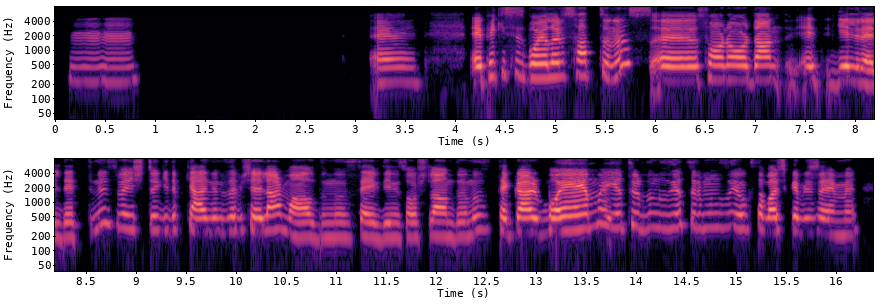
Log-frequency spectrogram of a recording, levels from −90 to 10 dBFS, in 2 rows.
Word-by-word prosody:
Hı - - -21
hı. 225 0 -14 2.3
Evet. 220 0 -6 0.6
Eee, 230 0 +6
peki, 290 +2 -4
siz 300 -4 -4
boyaları 265 +2 +5
sattınız, 295 - -1
eee, 230 0 +4
sonra 245 -1 0
oradan, 240 0 +2
eee, 230 - -3
g 230 -4 -19
gelir 235 -1 +1
elde 190 -1 +2
ettiniz 290 - -12
ve, 290 -1 -2
işte, 265 0 -6
gidip 260 +1 -10
kendinize 235 0 0
bir 240 - -15
şeyler 265 +3 +3
mi 225 - -3
aldınız 185 -1 -4
sevdiğiniz, 185 -2 -4
hoşlandığınız? 195 +6 -3
Tekrar 235 0 +5
boyaya 255 +4 +7
mı 355 +5 -7
yatırdınız 295 -1 -7
yatırımınızı 295 -1 -9
yoksa 280 -1 -5
başka 240 0 +1
bir 235 - -6
şey 225 -3 -2
mi? 210 +3 -10
240 Hz, 130 wpm, -22 LUFS, 220-280 Hz, 2.3 s, boyaya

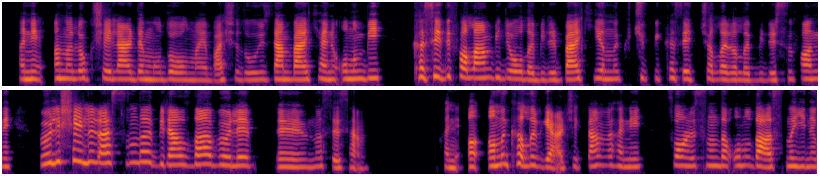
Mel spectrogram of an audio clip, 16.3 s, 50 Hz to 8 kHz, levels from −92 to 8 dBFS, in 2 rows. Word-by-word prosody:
hani, 230 -2 -1
analog 240 -1 -3
şeyler 225 -2 +1
de 225 - -1
moda 215 0 -6
olmaya 205 -2 -7
başladı. 210 +3 -6
O 210 +1 -7
yüzden 220 +1 +2
belki, 215 +2 +5
hani, 220 -1 +1
onun 235 +2 -4
bir 255 +1 +2 0.3
kasedi 290 0 +3
falan 270 -2 +3
bile 250 -3 -7
olabilir, 210 -3 -4
belki 225 +3 +4
yanına 235 -1 -4
küçük 245 +2 -14
bir 235 - -12
kaset 235 -3 -5
çalar 220 -3 -3
alabilirsin, 205 +1 -7
hani. 235 +1 0 0.3
Böyle 350 +5 +3
şeyler 385 -2 +4
aslında 355 +1 -1
biraz 290 -2 +3
daha 305 -1 +4
böyle, 275 -1 +2 0.2
eee, 230 -1 0
nasıl 245 -2 -7
desem, 205 -2 -6 0.7
hani, 215 -3 -4
a 240 0 +4
anı 270 +5 +2
kalır 280 0 0
gerçekten 240 +4 +1
ve, - - -7
hani, 240 -3 -5 0.2
sonrasında 270 -1 -2
onu 270 +1 -9
da 255 - +7
aslında 230 +3 +1
yine 240 -1 -4
235 Hz, 170 wpm, -26 LUFS, 220-270 Hz, 0.7 s, da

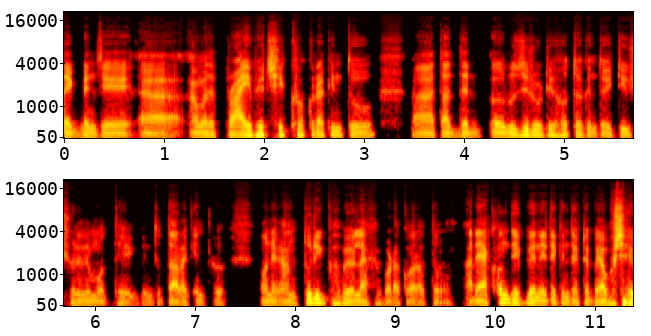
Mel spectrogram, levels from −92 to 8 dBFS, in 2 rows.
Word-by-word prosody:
দেখবেন 95 +1 +2
যে 95 - +3 0.4
আ - - +1 0.5
আমাদের 100 +1 0
প্রাইভেট 105 +6 +6
শিক্ষকরা 115 -3 -1
কিন্তু 110 -2 -2 0.6
আ - - -3 0.2
তাদের 95 +1 0 0.2
ও - - +3
রুজি-রুটি 105 0 +2
হতো 105 - -4
কিন্তু 95 -2 -5
এই 90 - -6
টিউশনের 95 -2 -3
মধ্যে, 90 - -9 0.2
কিন্তু 85 0 -12
তারা 85 +1 +1
কিন্তু 90 -1 -10 0.5
অনেক 95 -1 -1
আন্তরিকভাবেও 110 0 +2
লেখাপড়া 90 -2 -3
করাতো। - - -6 0.3
আর 90 - -1
এখন 135 - 0
দেখবেন 110 0 +3
এটা 100 - 0
কিন্তু 105 -2 -4
একটা 95 - -4
ব্যবসায় 105 +6 +8
100 Hz, 160 wpm, -23 LUFS, 95-110 Hz, 0.6 s, ব্যবসায়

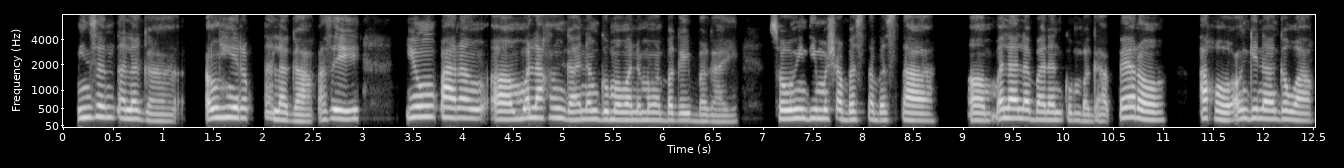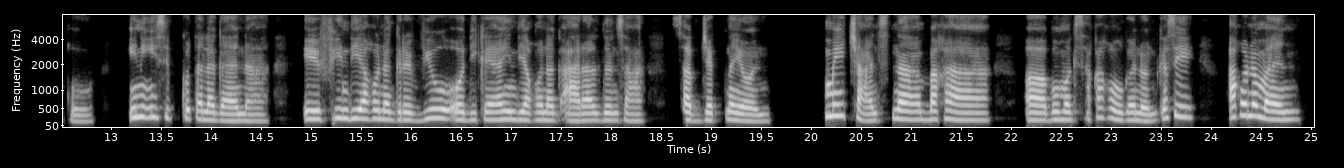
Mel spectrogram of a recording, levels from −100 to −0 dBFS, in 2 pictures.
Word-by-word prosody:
Minsan 270 +1 0
talaga, 200 -8 -1 0.3
ang 255 +3 +4
hirap 260 -2 +2
talaga. 180 -6 -1
Kasi 230 +1 +3 0.5
yung 280 +1 +2
parang, 255 -2 +3
uhm, 220 0 +3
wala 260 +1 +4
kang 260 -1 -3
ganang 220 +1 0
gumawa 210 -1 +1
ng 200 0 -3
mga 205 -1 -2
bagay-bagay. 170 -4 -5 0.3
So, 230 0 +4
hindi 245 0 +1
mo 240 - +1
siya 235 - 0
basta-basta, 200 -3 0 0.4
uhm, 190 0 +1
malalabanan 230 -5 +3
kumbaga. 175 -3 -6
Pero, 225 -6 +3 0.4
ako 220 -5 +2
ang 240 - 0
ginagawa 225 -6 +1
ko, 165 +1 -9 0.4
iniisip 270 -1 -1
ko 240 - 0
talaga 195 -5 0
na 175 -1 -6 0.4
if 225 0 +1
hindi 240 -1 +1
ako 230 0 +1
nag-review 205 +1 -2
o 210 -3 +2
'di 200 - -7
kaya 210 +1 0
hindi 210 -1 0
ako 200 0 -1
nag-aral 185 +1 0
do'n 190 0 -2
sa 180 -2 -5 0.2
subject 195 -1 -2
na 205 -2 +1
'yon, 175 -1 -1 0.5
may 305 +1 +4
chance 185 +1 -1
na 220 -3 +3
baka, 205 -2 0 0.4
ah, 195 -1 +5
bumagsak 210 0 -2
ako 250 -5 -1
gano'n. 185 -3 0
Kasi, 270 +2 -1 0.3
ako 290 +4 +4
naman 215 -7 +2
210 Hz, 140 wpm, -21 LUFS, 195-245 Hz, 0.5 s, ah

